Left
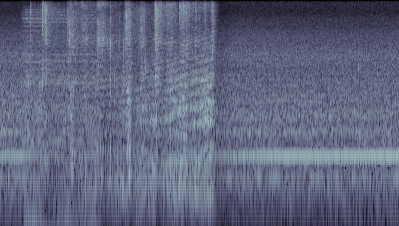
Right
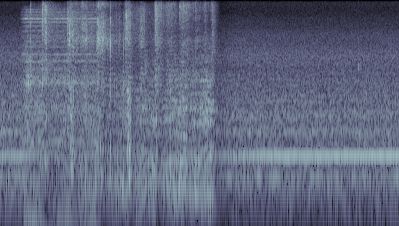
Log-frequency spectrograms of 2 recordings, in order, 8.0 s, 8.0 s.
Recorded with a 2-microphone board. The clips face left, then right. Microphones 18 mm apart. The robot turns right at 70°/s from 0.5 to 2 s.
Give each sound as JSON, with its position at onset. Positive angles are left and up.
{"t": 0.6, "sound": "footsteps", "side_deg": 5, "distance_m": 1.0}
